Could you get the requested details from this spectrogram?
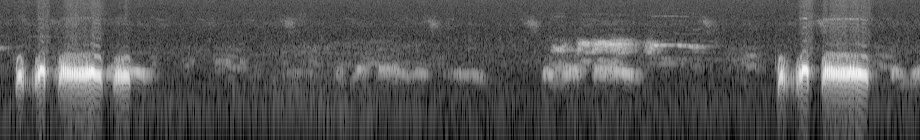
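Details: Spotted dove kept as a decoy, with two loud stuttered coo phrases about seven seconds apart, each ending in a long husky coo. Faint soft coos and a higher muffled note fill the gap.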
